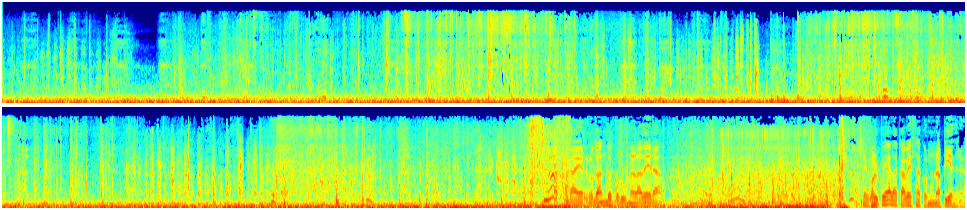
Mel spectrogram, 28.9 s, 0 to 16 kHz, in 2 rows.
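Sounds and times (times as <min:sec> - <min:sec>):
wolf panting while running through snow: 0:00.1 - 0:02.0, 0:06.0 - 0:22.5
scuffling movement in the snow: 0:03.0 - 0:27.0
speech: 0:23.3 - 0:24.5, 0:27.4 - 0:28.8.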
